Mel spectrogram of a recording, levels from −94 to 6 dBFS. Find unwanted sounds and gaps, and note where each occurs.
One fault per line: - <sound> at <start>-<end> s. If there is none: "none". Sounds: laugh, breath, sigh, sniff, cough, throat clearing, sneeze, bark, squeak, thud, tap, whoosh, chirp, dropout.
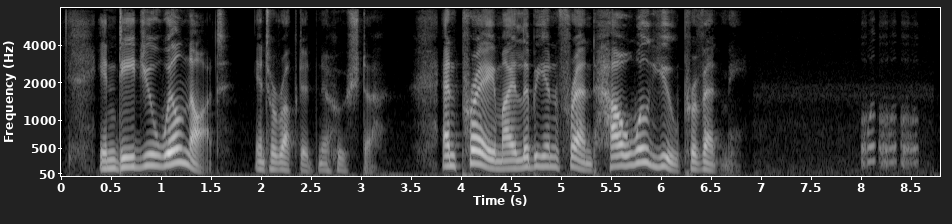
- laugh at 8.0-8.6 s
